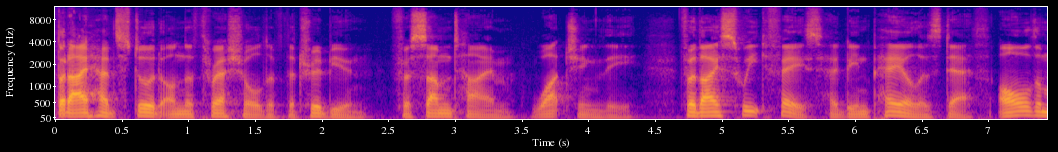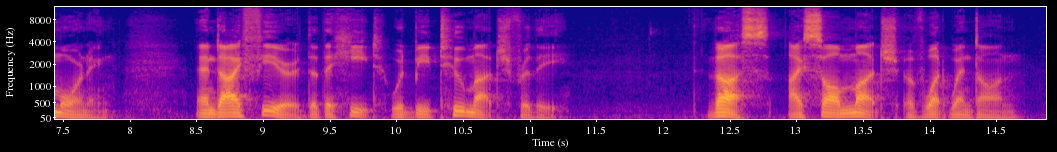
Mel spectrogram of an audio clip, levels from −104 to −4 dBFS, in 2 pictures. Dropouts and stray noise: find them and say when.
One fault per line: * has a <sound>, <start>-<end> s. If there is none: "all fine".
all fine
